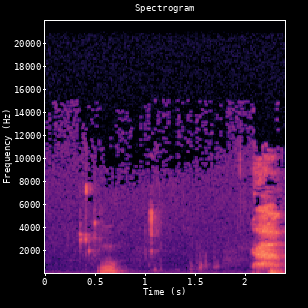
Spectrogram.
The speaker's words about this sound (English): So, well, you know what? I'm going to have a sip of beer because I'm getting a little tired of reading here.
